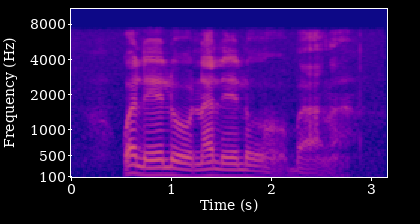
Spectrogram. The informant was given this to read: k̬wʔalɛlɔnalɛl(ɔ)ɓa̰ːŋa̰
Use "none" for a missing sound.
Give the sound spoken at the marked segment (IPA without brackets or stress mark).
ɔ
